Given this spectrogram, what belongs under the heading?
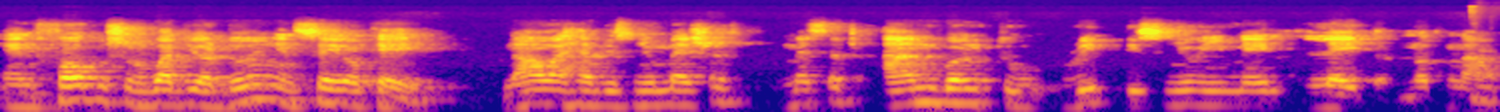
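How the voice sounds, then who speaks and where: With a Greek accent, a man speaks at a fairly high pitch and moderate pace, with ordinary pitch variation and hardly any pauses. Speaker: business coach. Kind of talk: casual chat. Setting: live stream. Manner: halting.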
